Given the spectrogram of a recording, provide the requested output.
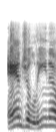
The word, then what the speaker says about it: Angelina: This is Angelina with a hard G.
